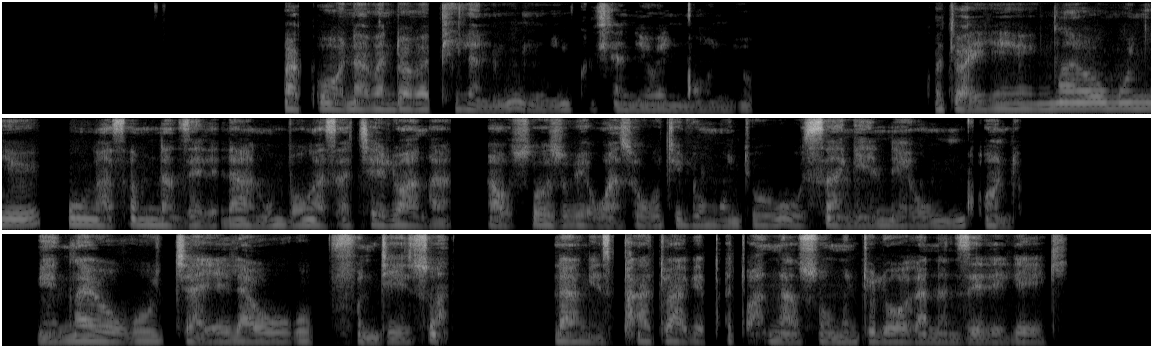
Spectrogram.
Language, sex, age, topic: North Ndebele, male, 50+, health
